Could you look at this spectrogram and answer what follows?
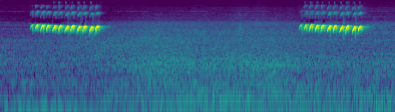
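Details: Pied bushchat singing vigorously in a tutor recording for training birds: two bursts of rapid, evenly repeated high thin notes, each burst about a second long, over a low rumbling background.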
